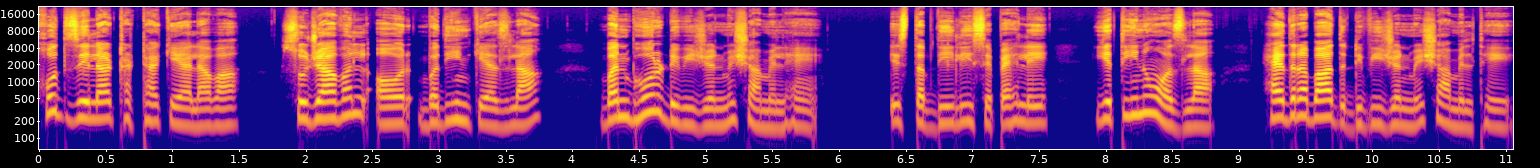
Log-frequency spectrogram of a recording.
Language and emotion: Urdu, neutral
